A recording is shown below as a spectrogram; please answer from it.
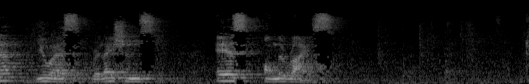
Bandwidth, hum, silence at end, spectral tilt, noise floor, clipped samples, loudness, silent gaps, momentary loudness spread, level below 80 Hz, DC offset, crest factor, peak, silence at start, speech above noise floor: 11.5 kHz; none; 0 s; -3.5 dB/octave; -55 dBFS; under 0.1%; -34 LUFS; none; 22 LU; -62 dBFS; under 0.1%; 18 dB; -18 dBFS; 0 s; 21 dB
